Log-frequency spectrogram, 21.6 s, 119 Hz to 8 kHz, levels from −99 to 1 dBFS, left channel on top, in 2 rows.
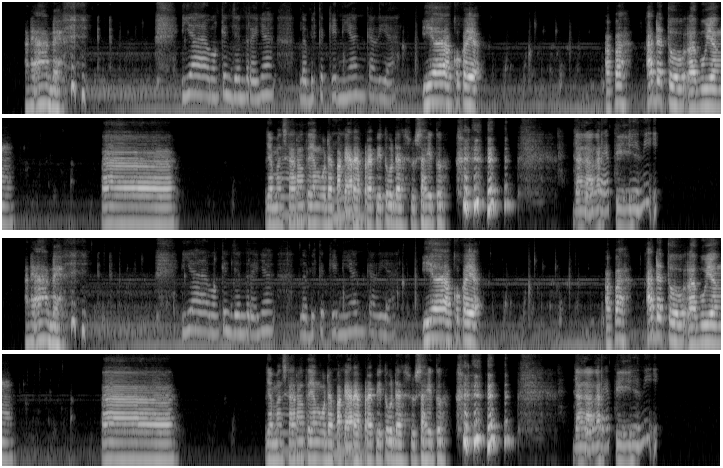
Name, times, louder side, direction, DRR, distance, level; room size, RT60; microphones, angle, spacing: voice 1, 0.4-1.0 6.3-7.2 9.0-11.0 12.3-13.4 14.7-18.9 19.4-20.3, equal, 10° right, 0.8 m, -31 dB
voice 2, 0.9-1.3 2.3-5.9 14.8-15.4 15.7-16.2 19.1-20.6, left 2 dB, 35° left, 0.8 m, -43 dB
sound 1, 1.2-13.6 13.9-14.0 14.2-14.5, right 1 dB, 70° right, 2.1 m, -55 dB
4.9 x 2.1 x 2.2 m
head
